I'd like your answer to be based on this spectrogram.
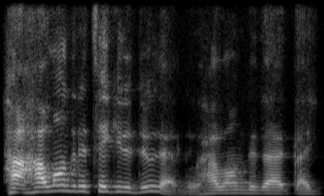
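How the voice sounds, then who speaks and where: A man co-hosting a casual live stream, excited and teasing, quick to laugh. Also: fairly high pitch. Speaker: stream co-host.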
